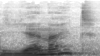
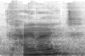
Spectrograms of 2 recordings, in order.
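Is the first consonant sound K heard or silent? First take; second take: silent; heard. First: The word begins without a K sound. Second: The word begins with a K sound.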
